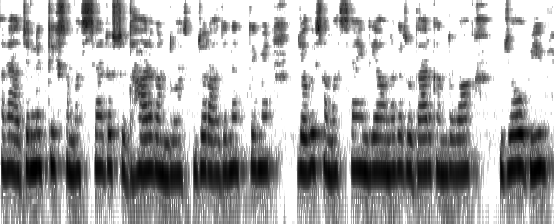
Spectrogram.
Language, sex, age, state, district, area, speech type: Sindhi, female, 18-30, Rajasthan, Ajmer, urban, spontaneous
